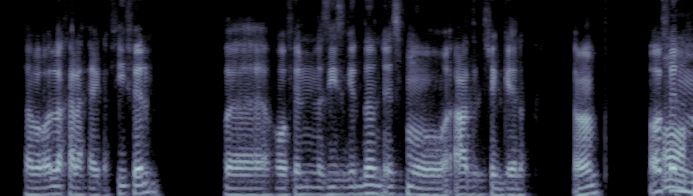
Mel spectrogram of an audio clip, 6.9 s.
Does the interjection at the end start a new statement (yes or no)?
no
